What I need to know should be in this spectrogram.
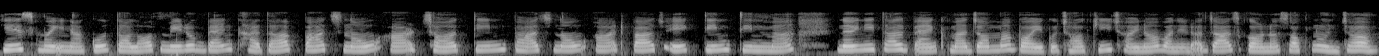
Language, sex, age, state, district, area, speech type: Nepali, female, 30-45, West Bengal, Darjeeling, rural, read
